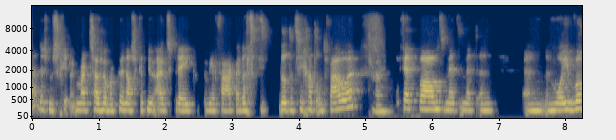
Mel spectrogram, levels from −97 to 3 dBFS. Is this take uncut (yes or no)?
yes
